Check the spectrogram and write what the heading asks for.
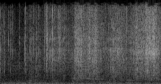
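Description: Paper burger wrapper rustling and crinkling as it is peeled open by hand, louder in the second half, over a steady low hum.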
